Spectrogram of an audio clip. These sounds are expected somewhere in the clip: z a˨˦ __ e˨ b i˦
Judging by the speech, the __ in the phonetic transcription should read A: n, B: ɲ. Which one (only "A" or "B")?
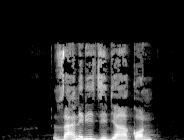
A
